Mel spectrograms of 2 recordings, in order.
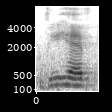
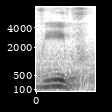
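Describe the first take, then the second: First: Two full words with an h sound. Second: One contracted syllable with no h sound. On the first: "वी हैव की जगह" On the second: "ह की आवाज़ नहीं आएगी"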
